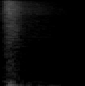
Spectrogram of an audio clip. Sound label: Photo General Focus-Down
